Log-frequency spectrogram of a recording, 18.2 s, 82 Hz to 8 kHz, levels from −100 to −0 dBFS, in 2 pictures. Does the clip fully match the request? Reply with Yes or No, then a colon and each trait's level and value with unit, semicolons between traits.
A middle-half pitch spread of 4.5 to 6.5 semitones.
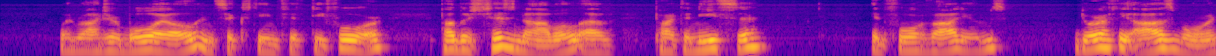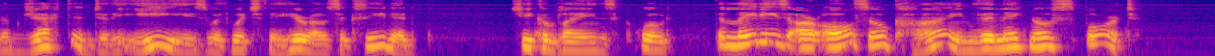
Yes: average, 5.0 semitones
